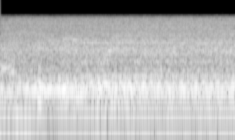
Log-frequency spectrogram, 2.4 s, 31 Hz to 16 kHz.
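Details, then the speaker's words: 2001 Honda CR-V 2.0L at idle during a manifold vacuum test. Vacuum was low until the exhaust was opened up; it now reads almost 21 inches, "much happier." Steady, even idle with a slightly loud open-exhaust note, a little noisy but running smoothly. "Almost 21 inches. That's much happier. A little noisy, but run."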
